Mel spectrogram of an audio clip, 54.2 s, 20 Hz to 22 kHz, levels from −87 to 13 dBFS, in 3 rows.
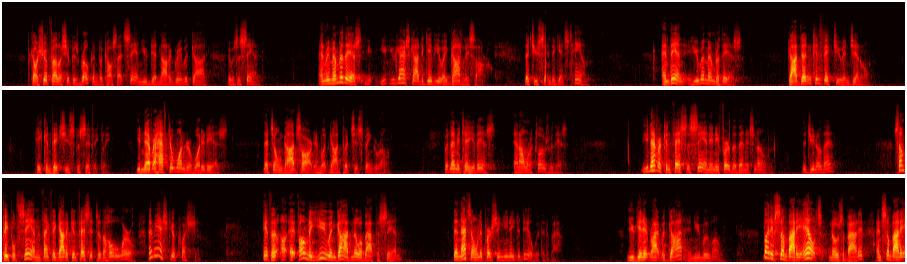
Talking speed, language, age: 175 wpm, English, 60-79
